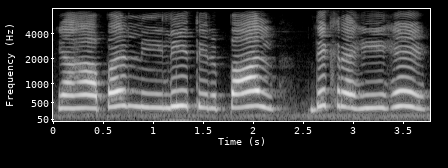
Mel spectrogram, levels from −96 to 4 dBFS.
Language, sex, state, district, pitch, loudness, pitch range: Hindi, female, Madhya Pradesh, Bhopal, 370 Hz, -15 LUFS, 350-395 Hz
